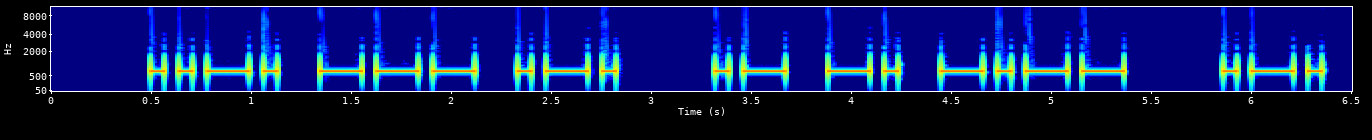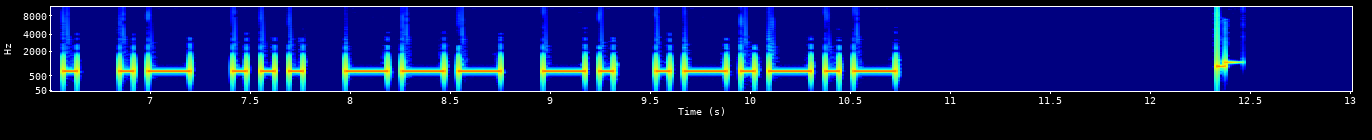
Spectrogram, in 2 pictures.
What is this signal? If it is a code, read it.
Morse code, heard as a keyed tone, about 17 wpm, 700 Hz. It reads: FOR ANY REASON.
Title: A Sound Of Thunder 17wpm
